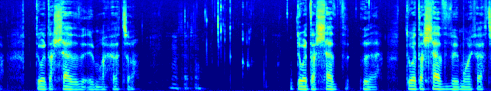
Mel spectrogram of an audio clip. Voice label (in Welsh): "lleddf", Welsh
